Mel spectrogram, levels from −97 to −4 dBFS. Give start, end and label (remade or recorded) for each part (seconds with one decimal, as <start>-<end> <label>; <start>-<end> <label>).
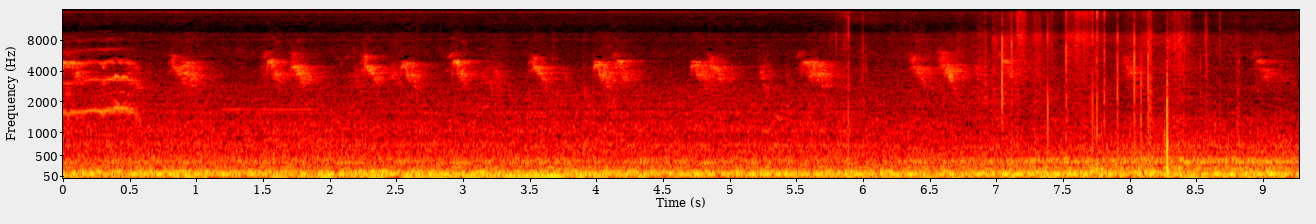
0.0-9.3 recorded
